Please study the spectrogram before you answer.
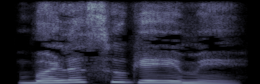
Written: ಬಳಸುಗೆಯ್ಮೆ

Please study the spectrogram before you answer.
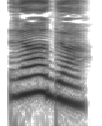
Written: ರೇಗು

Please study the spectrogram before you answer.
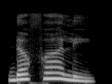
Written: ಡಫಾಲಿ

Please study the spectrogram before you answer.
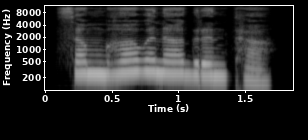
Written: ಸಂಭಾವನಾಗ್ರಂಥ

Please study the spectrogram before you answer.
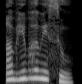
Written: ಅಭಿಭವಿಸು

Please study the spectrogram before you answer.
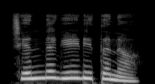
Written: ಚೆಂದಗೇಡಿತನ

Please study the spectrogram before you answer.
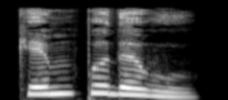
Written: ಕಂಪುದೀವು

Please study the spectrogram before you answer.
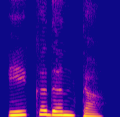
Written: ಏಕದಂತ

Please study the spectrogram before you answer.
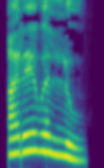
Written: ಅರೆವಲ್ಲು

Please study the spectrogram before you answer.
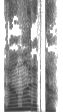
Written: ರಾಮಾರಕ್ತ

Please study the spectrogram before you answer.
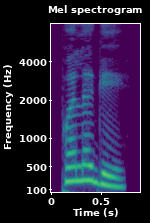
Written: ಪಲಕು

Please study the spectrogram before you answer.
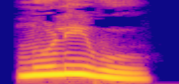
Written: ಮೇಳಾವ

